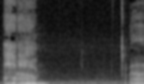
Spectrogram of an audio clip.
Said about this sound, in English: That's a great cough.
